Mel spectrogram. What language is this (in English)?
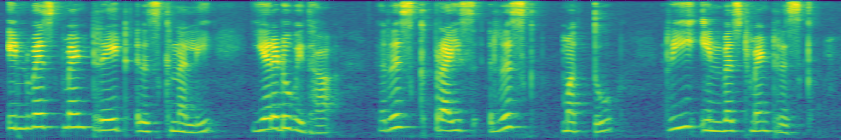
Kannada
